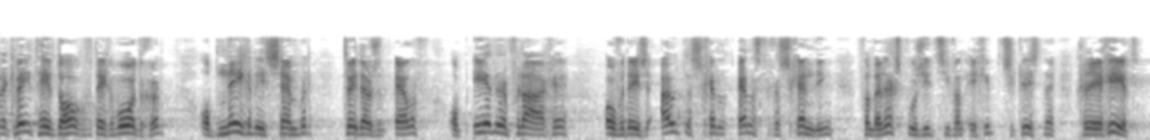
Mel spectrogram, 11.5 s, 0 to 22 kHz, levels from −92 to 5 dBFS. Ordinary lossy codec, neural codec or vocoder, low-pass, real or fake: none; none; 7.2 kHz; real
